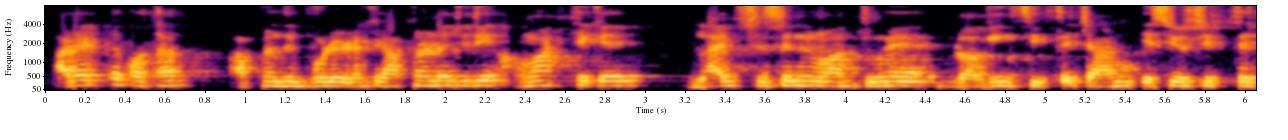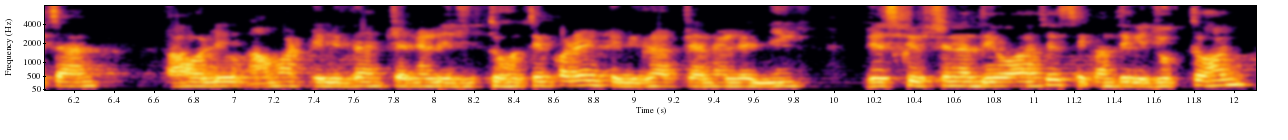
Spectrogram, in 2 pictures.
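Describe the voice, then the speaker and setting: Man, rapid confident tutorial delivery, recorded in a bare room with heavy echo. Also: a little high, level tone. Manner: earnest, confident advice-giving. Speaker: blogging and SEO YouTuber. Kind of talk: casual tutorial monologue to camera. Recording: echoey untreated room.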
